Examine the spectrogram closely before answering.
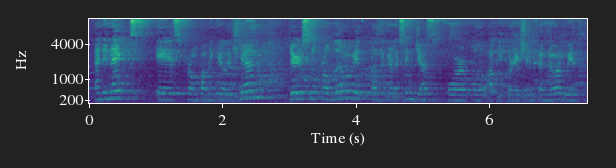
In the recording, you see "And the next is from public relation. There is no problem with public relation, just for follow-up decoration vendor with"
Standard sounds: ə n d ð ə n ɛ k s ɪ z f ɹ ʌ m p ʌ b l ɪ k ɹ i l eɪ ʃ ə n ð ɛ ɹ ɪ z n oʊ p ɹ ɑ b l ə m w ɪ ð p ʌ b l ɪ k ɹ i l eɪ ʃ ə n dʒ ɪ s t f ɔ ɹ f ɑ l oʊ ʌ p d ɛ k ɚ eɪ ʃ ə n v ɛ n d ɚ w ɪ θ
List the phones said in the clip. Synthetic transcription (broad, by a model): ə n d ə n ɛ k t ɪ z f ɹ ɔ m p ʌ b l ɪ k ɹ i l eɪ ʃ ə n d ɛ ɹ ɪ s n oʊ p ɹ ɑ b l ə m w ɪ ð p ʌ b l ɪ k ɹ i l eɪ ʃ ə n dʒ ɪ s t f ɔ ɹ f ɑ l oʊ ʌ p d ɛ k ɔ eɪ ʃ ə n f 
